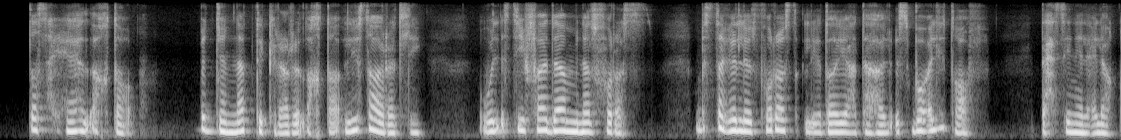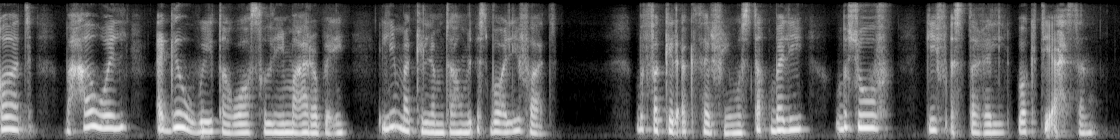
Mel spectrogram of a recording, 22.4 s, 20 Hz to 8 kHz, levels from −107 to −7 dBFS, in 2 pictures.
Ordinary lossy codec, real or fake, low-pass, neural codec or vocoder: none; real; 7.2 kHz; none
